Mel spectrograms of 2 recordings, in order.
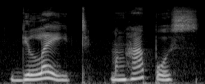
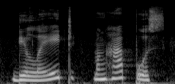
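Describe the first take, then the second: No difference in how they are said.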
